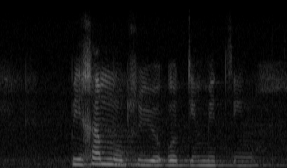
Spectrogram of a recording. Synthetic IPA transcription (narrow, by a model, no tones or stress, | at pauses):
b̥iχamʊt͡sʰʊjoʔʊtʼimet͡sʼiːŋ̩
